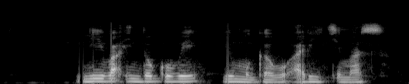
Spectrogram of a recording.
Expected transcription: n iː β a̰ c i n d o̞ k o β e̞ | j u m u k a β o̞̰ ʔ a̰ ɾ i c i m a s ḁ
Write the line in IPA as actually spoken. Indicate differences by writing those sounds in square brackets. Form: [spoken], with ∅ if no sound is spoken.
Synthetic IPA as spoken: n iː β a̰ [ʔ] i n d o̞ [ɡ] o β e̞ | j u m u [ɡ] a β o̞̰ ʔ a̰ ɾ i c i m a s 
